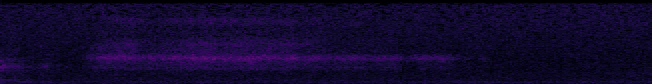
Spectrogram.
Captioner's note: breathing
